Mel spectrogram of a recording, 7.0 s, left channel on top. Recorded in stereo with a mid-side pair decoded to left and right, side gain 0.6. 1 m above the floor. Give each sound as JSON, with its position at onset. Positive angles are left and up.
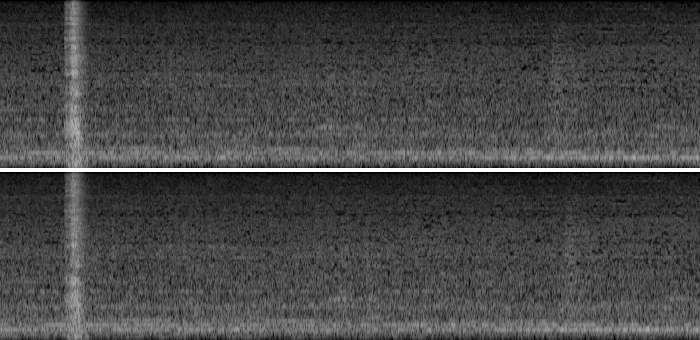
{"t": 0.7, "sound": "chopping", "azimuth_deg": 25, "distance_m": 0.6}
